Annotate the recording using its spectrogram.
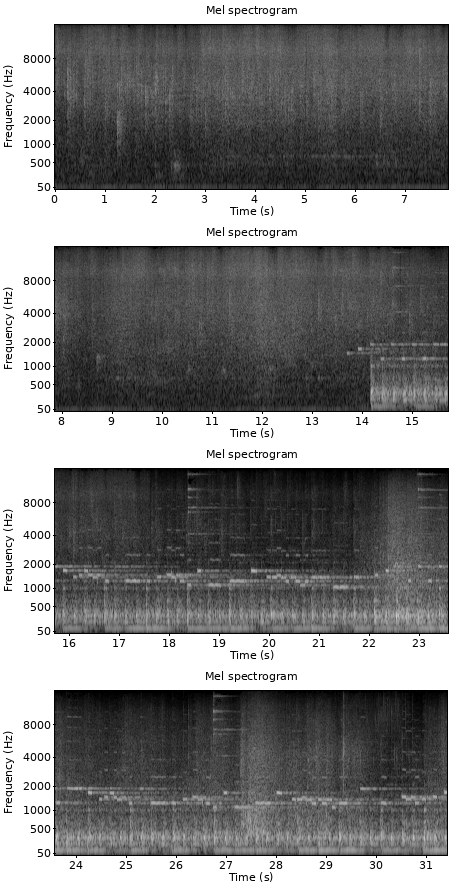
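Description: Steady hiss of a shower's spray of water. About halfway through, music comes in: a melody of high held notes over a low droning pulse.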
